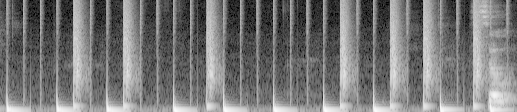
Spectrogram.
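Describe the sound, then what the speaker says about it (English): A looped drum groove modeled on a song, programmed in Logic Pro X: punchy kicks, snares and claps hit in a tight, repeating pattern, loud and upfront, with a brief fill or crash near the end. "So I started by just imitating the drum groove."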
